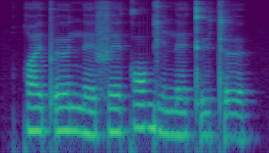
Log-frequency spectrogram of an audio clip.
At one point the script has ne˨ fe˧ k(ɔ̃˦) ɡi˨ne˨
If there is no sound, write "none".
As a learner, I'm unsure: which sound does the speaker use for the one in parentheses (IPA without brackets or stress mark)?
ɔ˦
